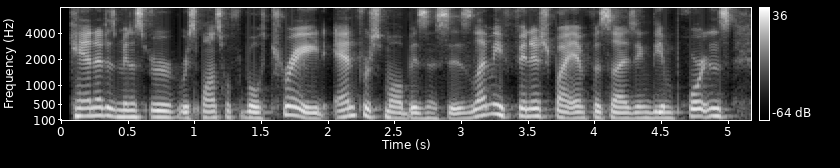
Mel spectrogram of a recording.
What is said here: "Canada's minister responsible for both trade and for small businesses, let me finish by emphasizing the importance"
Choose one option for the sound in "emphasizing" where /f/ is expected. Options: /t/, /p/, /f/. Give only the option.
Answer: /f/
